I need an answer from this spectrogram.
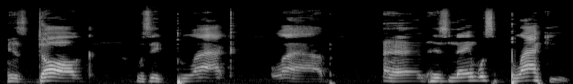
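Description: A man in casual podcast chat spins an animated story, jumping into the voices of the people in it. His voice sits a little high and comes across bright and forceful. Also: very slow. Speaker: podcast co-host.

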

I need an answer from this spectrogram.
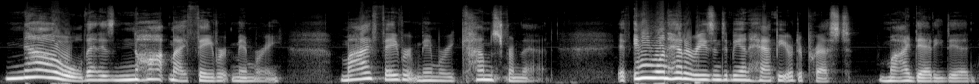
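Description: A woman's voice: mid-range voice, expressive, moderate pace, a little mellow, lightly acted. A woman voicing a teasing mother in a read-aloud story, with dry, sarcastic humor. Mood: reminiscing. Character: wry, teasing mother driving her daughter.

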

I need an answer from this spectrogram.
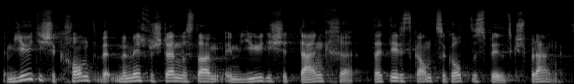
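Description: A male preacher delivers a sermon in a gravelly, middle-pitched voice. He speaks with emphasis and drives points home by repeating his phrases. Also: expressive, moderate pace.

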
